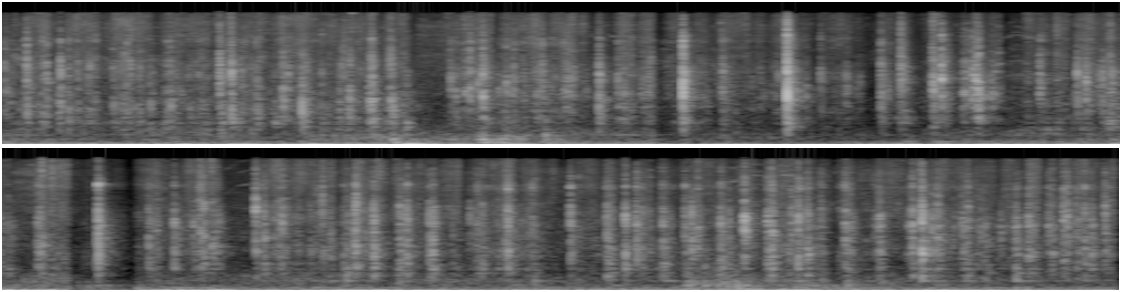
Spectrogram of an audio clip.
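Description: Gloved hands brush a green toothbrush over and between the hollow plastic keycaps of a full-size black plastic gaming keyboard to clean it. A steady, dense scratching of bristles mixes with clicky rattling of loose keys, with a few sharper knocks standing out and a low, soft rumble underneath.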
